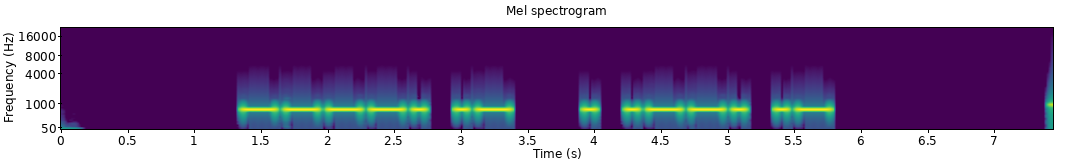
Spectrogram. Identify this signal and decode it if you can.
Morse code, heard as a keyed tone, about 15 wpm, 700 Hz. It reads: 9A EPA
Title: Field Day Exchanges Encore - 15wpm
